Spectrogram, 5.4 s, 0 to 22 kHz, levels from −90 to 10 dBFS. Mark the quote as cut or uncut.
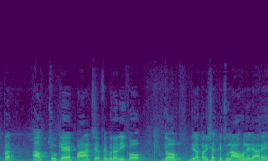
uncut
